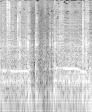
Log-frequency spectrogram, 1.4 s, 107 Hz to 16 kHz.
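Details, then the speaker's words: 2008 Porsche Boxster S (987), believed 2.7L, driver window switch pressed with key on: motor whirs steadily inside door with grinding clicks but glass doesn't move; failed window regulator. "have you heard that even it hurts listen to this honestly i don't want it i think the damage is already done but it really hurts so yeah there's something wrong with this elevator so obviously the window"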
